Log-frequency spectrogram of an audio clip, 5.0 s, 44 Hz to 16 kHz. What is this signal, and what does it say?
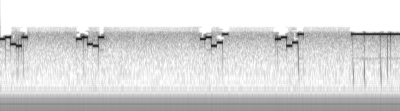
Five-tone selective call (ZVEI), heard as quick runs of five tones, tones of about 70 ms. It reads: 89549 89466 89466
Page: audio.f85360.feuerwehr-orlamuende.org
